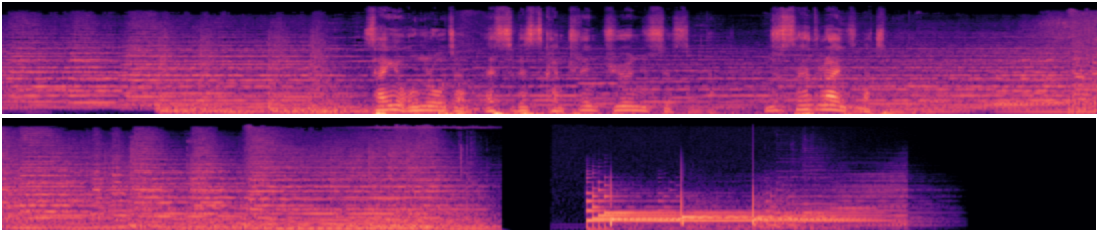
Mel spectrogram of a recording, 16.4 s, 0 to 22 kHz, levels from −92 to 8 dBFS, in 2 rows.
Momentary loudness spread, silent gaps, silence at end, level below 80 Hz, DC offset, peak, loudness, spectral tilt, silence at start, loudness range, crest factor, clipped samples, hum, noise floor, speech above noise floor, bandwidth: 10 LU; 12.03-12.31 s; 1.4 s; -30 dBFS; under 0.1%; 0 dBFS; -20 LUFS; -4.5 dB/octave; 0 s; 2 LU; 20 dB; under 0.1%; none; -41 dBFS; 23 dB; 19 kHz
